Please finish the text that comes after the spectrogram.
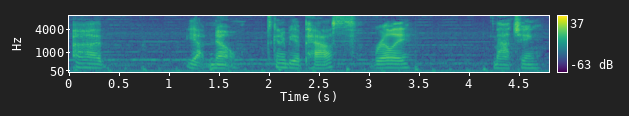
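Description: An actress playing an anxious, exasperated woman trapped underground in an audio drama, blunt and halting. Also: low-pitched, level tone, over music. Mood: unimpressed. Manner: blunt, sweary, halting when flustered. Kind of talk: naturalistic audio drama acting.

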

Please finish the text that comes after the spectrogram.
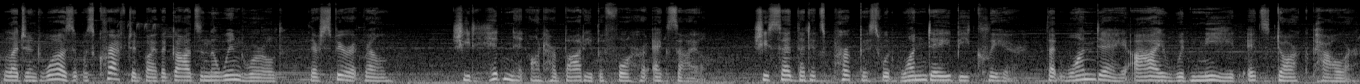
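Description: Woman acting grieving fantasy mom, middle-aged, lowish voice, grave and measured, music behind her. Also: close to an everyday voice. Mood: solemn, reverent. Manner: measured, weighty, storytelling delivery. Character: grieving, solemn mother, proud wolf queen's daughter. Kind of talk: fantasy audio drama acting.

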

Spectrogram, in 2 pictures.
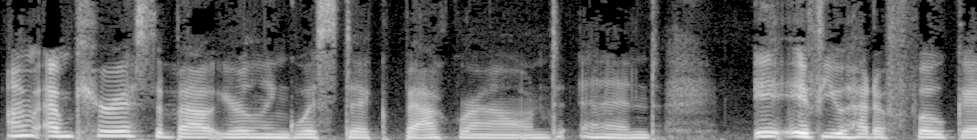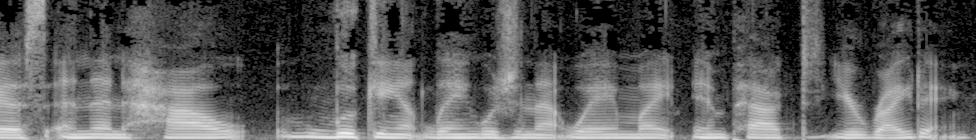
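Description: A woman's voice: lowish voice, measured pace, mellow, no room sound. A woman interviewer asking curious, searching questions.

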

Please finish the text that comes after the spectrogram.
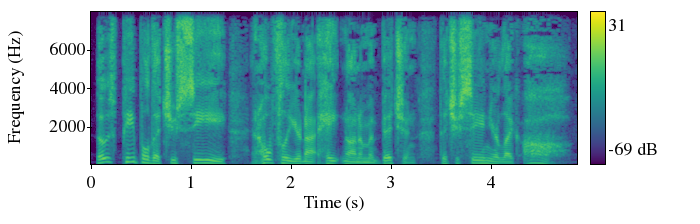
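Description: Guy doing a pushy motivational rant, rough husky voice, sweary, repeats himself for punch, really dry sound. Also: medium pitch, animated, fast talker, warm tone, no room sound. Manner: brash, profane, emphatic, repeats phrases for punch. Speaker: motivational speaker and host. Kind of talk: motivational monologue.

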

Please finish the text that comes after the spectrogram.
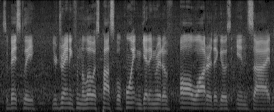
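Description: A man representing a company, explaining product features in a steady way with frequent pauses. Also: medium pitch, slight background noise.

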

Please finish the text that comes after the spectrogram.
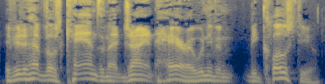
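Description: Low raspy guy doing blunt joke riffs on a morning show, voice jumps around a lot. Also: lively intonation, fast, bright, forceful tone, no room sound, clean studio sound. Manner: blunt, mocking, breaks into put-on voices. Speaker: radio morning show host. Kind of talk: comedic banter, riffing.

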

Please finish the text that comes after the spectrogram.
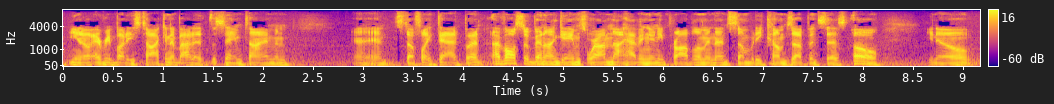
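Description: A man from the United States chatting casually as a tech-minded podcast guest, explaining things in a hesitant, measured way. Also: lowish voice, sharp tone, slight background noise, rough recording. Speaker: guest and server admin. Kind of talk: casual technical chat.

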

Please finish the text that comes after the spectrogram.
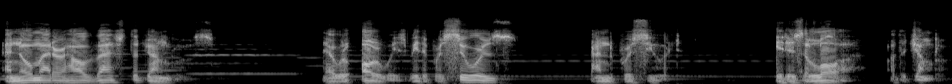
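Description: An actor playing a solemn narrator in an old-time radio drama, with a slow, portentous delivery. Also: male voice, a bass voice, pushed and bright, faint music behind, heavily acted.

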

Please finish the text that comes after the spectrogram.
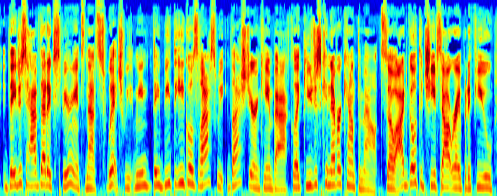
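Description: A chatty woman with a Philadelphia accent breaks down betting picks at a quick clip. Her voice is bright and pushy, sitting in the middle of the range. The studio sound is close and dry. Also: on the high side, dry recording. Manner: fast, chatty, laughing storyteller. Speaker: sports betting analyst guest. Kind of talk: fast radio studio chat. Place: radio studio.

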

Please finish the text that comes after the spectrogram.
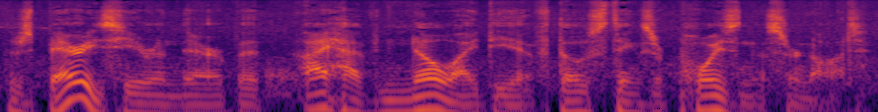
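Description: A man's voice: deep voice, normal speed, a little hiss or hum, close to an everyday voice. A man playing an earnest, obsessive gamer in an audio drama, confiding his play session in short, broken-up phrases. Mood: wary, tense. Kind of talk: first-person scripted audio drama narration.

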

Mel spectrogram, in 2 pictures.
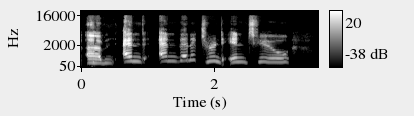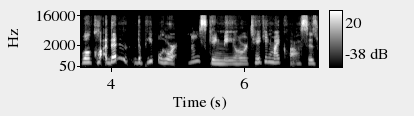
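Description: A woman in her forties, guest on a chat show, telling a lively story with many restarts and asides. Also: medium pitch, dry recording. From United States. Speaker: guest, food historian and cooking teacher. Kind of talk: casual interview chat.

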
